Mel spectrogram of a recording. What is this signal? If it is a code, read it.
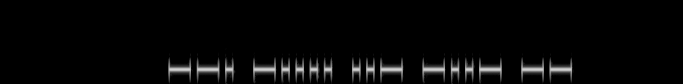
Morse code, heard as a keyed tone, about 17 wpm, 700 Hz. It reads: G6UXM
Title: DXCC-100 Call Signs - 5 Characters - 17wpm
